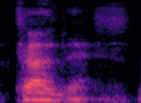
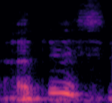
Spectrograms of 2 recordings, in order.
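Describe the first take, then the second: First: Firm retold correction of "tardes"; mimicked correction. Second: High-pitched, baffled "Tardes?"; puzzled echo. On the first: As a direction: state "tardes" as the right word. Mother-in-law corrects his Spanish greeting. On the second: Retold or imitated. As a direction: squeak "Tardes?" back in disbelief. His puzzled echo of the correction.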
